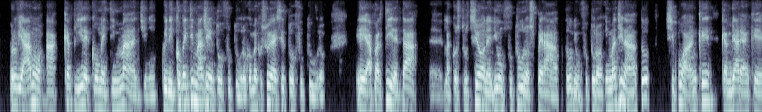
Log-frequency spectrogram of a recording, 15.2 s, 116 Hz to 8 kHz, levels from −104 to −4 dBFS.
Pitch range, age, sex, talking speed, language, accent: 115-145 Hz, 40-59, male, 145 wpm, Italian, native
